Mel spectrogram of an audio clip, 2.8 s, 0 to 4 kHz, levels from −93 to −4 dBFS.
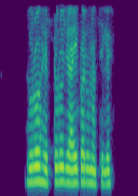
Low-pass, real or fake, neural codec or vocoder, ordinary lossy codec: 3.6 kHz; fake; autoencoder, 48 kHz, 128 numbers a frame, DAC-VAE, trained on Japanese speech; MP3, 32 kbps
